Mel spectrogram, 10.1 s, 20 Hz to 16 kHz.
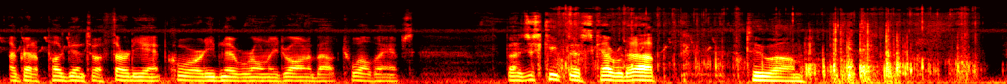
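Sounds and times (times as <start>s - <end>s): plastic cover scraping on gravel: 5.3s - 10.0s.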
